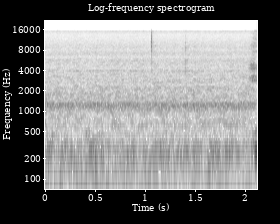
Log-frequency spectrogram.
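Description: Low, steady background hiss of room tone between spoken phrases, with a faint steady tone in it and no distinct event.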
